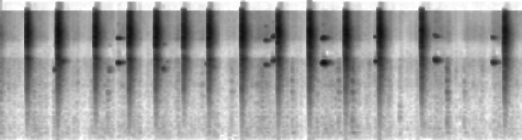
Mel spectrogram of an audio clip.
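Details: Van de Graaff generator zapping a negative electrode, lighting up a tube: sharp dry snaps, roughly two a second at uneven spacing, with silence between; normal spark discharge, no heavy arcing.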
